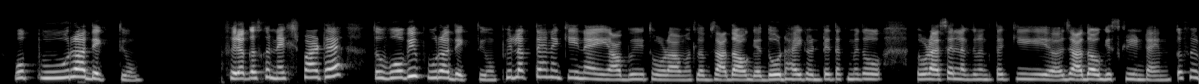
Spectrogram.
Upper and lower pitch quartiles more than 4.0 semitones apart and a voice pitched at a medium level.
No: average, 4.7 semitones; high, 240 Hz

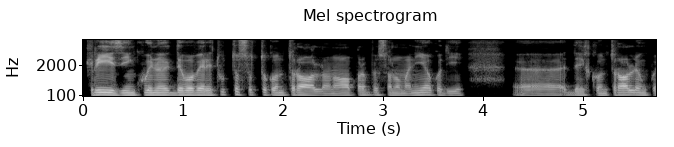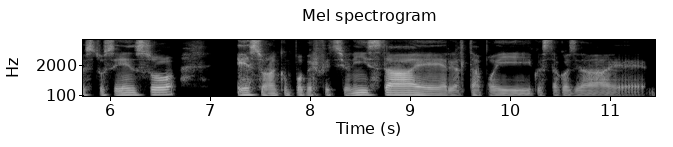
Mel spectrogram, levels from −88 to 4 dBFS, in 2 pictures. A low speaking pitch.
Yes: low, 110 Hz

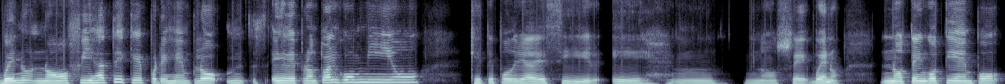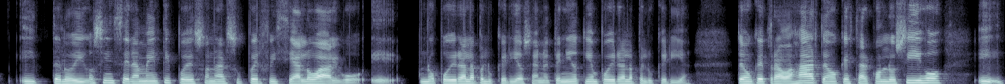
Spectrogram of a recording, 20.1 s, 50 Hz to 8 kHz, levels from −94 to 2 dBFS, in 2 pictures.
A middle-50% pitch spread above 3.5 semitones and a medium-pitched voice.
Yes: average, 4.1 semitones; medium, 175 Hz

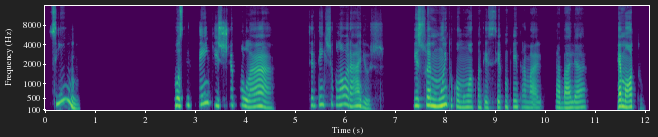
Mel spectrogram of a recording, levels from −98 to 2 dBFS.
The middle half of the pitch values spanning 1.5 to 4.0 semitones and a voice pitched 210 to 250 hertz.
No: wide, 5.4 semitones; high, 220 Hz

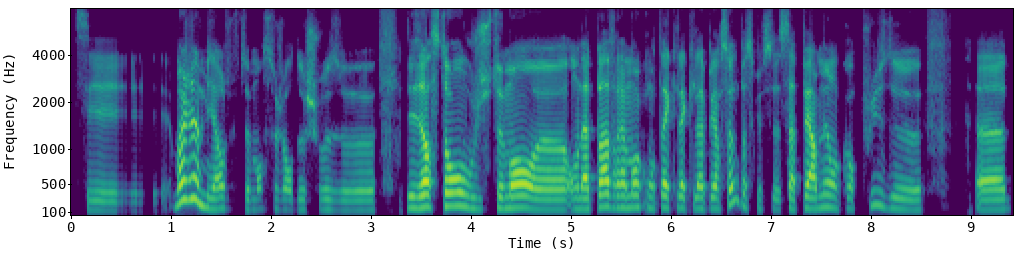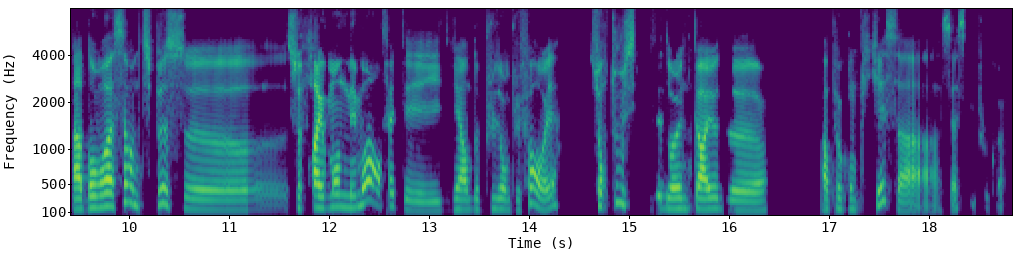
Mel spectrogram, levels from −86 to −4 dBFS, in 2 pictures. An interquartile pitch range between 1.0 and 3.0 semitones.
No: average, 3.5 semitones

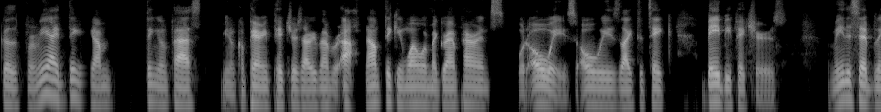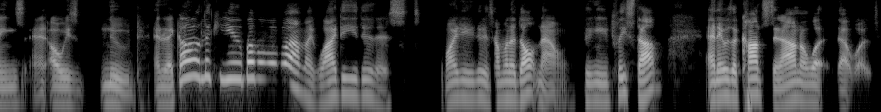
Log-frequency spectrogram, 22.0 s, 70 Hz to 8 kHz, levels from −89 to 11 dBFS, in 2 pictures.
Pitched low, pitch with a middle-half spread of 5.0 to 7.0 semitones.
Yes: low, 110 Hz; wide, 5.4 semitones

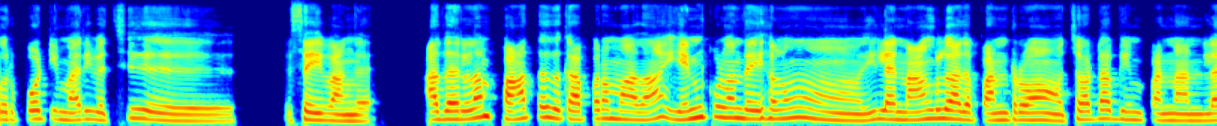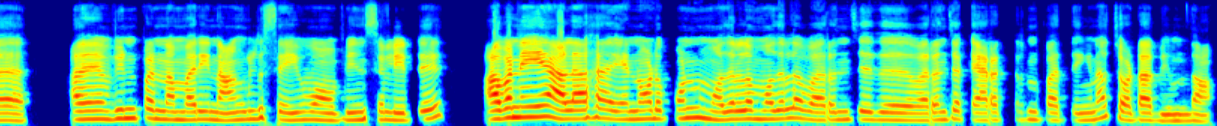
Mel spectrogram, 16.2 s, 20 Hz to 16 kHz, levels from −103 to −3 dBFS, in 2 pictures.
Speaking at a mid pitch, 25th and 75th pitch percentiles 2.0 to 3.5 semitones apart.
No: high, 230 Hz; average, 2.8 semitones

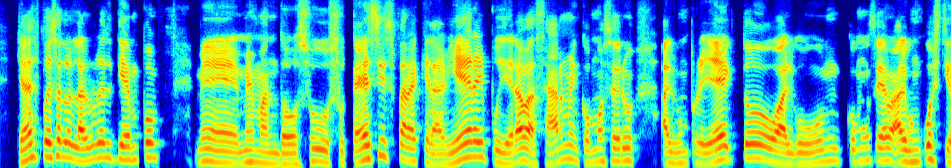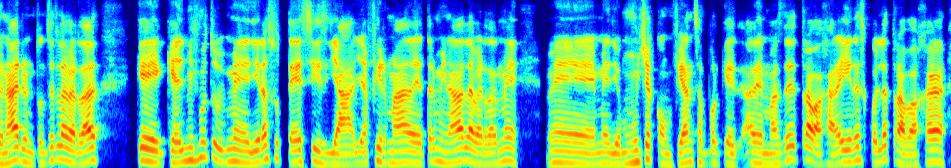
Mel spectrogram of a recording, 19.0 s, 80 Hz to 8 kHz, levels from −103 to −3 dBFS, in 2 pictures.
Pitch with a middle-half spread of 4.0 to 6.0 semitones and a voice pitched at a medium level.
No: average, 3.6 semitones; medium, 155 Hz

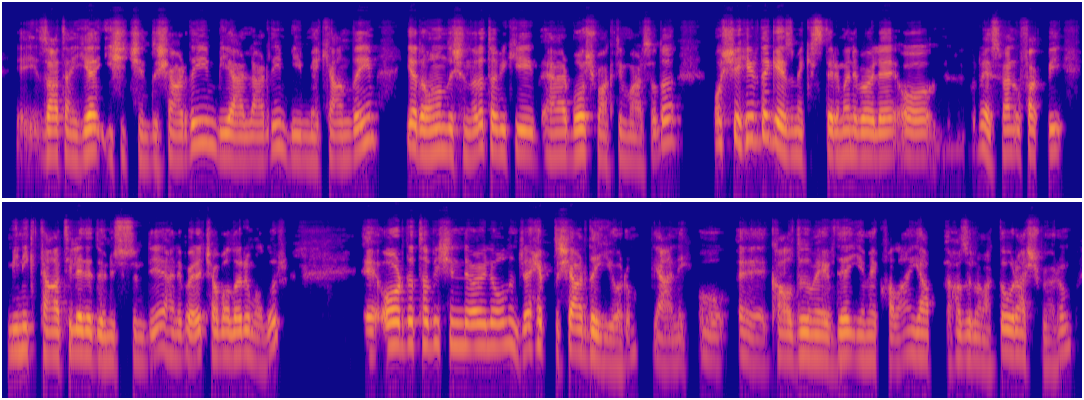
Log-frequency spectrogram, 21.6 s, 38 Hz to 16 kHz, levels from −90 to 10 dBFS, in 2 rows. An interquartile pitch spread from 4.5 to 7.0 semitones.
No: average, 4.1 semitones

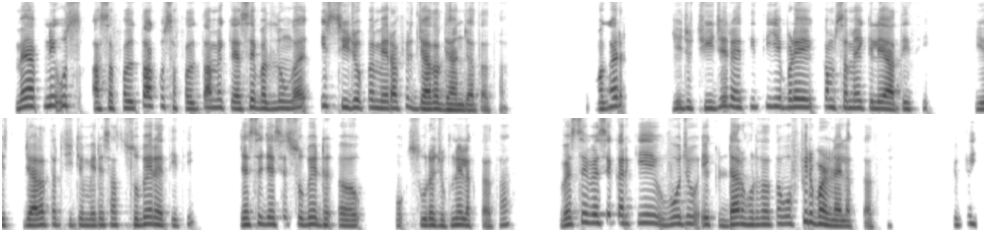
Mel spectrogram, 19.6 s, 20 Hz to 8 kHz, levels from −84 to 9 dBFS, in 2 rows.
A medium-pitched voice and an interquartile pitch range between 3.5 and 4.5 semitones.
Yes: medium, 180 Hz; average, 3.8 semitones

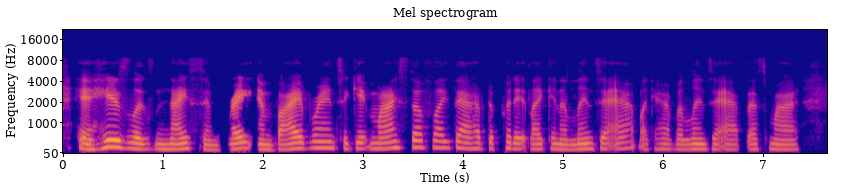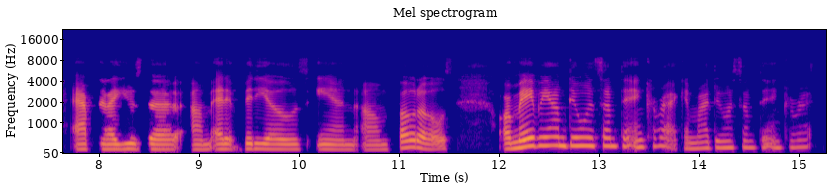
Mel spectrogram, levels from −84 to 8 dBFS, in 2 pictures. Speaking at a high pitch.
No: medium, 170 Hz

